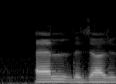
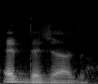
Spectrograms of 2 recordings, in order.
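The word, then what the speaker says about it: الدجاج: El decacı değil ama ed decacı. Lam okunmadı. Dal şeddeli okundu.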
